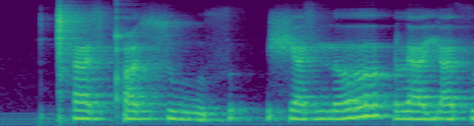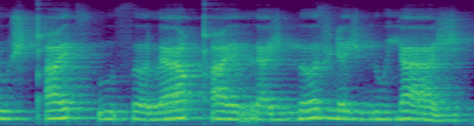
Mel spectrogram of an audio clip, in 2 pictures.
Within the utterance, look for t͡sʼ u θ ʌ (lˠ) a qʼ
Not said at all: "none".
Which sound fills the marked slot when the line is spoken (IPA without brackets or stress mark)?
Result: l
